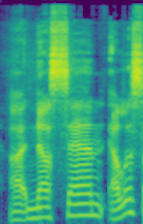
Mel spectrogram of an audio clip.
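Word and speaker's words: Nelsan Ellis: news True Blood actor nufs Anne Ellis I believe is how you say it I'm 39 dies from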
